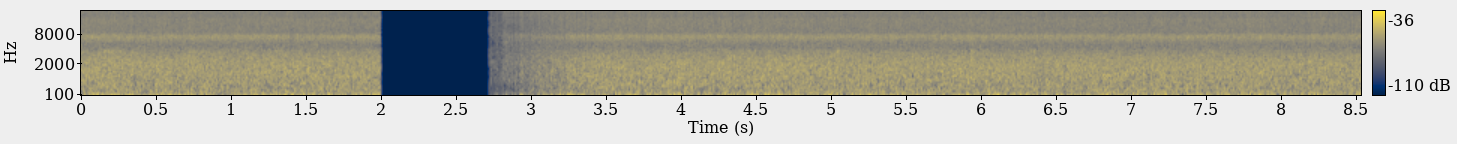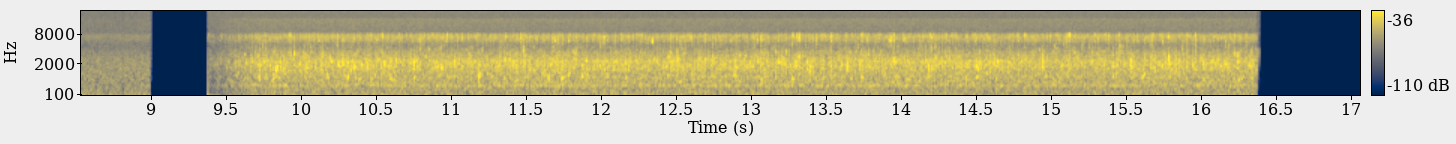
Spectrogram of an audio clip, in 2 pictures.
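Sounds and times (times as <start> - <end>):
faint rushing hiss with crackles: 9.6 - 16.4.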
